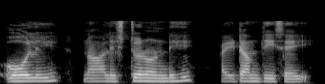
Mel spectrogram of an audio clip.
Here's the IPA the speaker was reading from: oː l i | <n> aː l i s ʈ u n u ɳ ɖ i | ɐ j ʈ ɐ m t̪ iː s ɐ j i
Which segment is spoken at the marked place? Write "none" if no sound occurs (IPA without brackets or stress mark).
n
